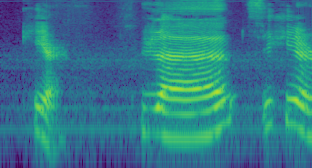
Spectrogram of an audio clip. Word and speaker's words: 人: Ren. Person. Wow. Ren. How many characters you learned out here? Kou. Zhong. Here. Ren.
